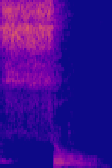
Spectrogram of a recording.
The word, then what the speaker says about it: Sul: viajar pela América do Sul pois os países têm as paisagens mais lindas eu gosto de viajar pela América do Sul observa que Sul é ele final pronuncio como fosse duas u su pois pois é uma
